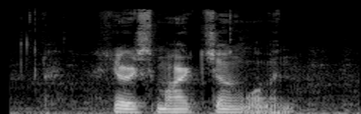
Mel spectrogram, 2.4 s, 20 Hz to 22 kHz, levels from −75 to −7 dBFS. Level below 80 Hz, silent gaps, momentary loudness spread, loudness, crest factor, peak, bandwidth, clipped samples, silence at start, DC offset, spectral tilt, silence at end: -44 dBFS; none; 21 LU; -26 LUFS; 20 dB; -8 dBFS; 16 kHz; under 0.1%; 0.05 s; under 0.1%; -5 dB/octave; 0 s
